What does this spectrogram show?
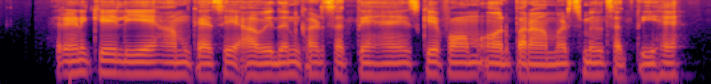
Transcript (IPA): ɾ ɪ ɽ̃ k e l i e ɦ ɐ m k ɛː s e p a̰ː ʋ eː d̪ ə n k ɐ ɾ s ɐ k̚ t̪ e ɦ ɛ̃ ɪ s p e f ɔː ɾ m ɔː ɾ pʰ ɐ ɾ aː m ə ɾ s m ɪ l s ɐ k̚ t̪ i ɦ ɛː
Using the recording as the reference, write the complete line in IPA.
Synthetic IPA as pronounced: ɾ ɪ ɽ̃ k e l i e ɦ ɐ m k ɛː s e ʔ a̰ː ʋ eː d̪ ə n k ɐ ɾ s ɐ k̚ t̪ e ɦ ɛ̃ ɪ s k e f ɔː ɾ m ɔː ɾ p ɐ ɾ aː m ə ɾ s m ɪ l s ɐ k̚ t̪ i ɦ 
